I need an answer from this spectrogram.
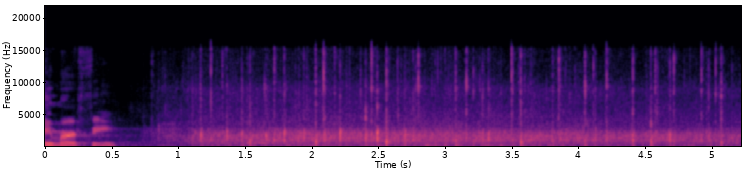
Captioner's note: audience applauding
